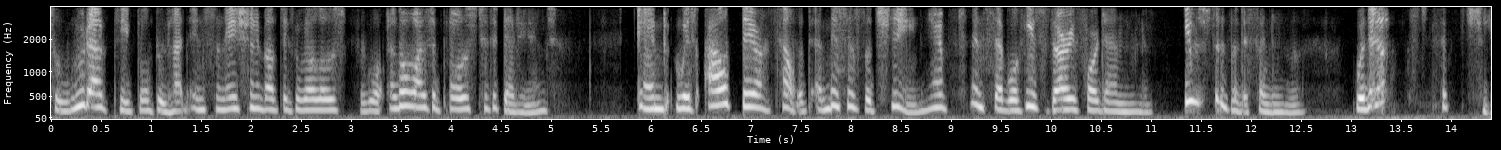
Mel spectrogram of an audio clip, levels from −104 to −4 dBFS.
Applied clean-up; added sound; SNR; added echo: neural diffusion model UNIVERSE++.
